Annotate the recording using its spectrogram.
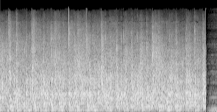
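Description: Members thumping and knocking on their wooden desks in approval, a dense, irregular patter of many knocks a second, the parliamentary equivalent of applause.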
